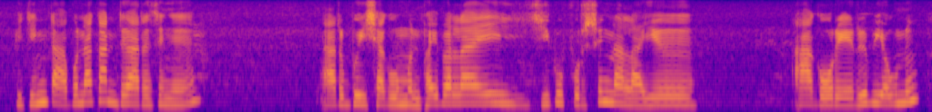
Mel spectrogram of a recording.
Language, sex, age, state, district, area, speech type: Bodo, female, 60+, Assam, Udalguri, rural, spontaneous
